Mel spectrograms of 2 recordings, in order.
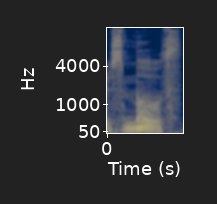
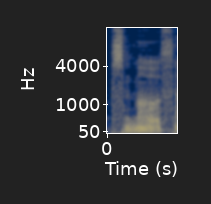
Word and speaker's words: smooth: 所以它有 th 这样的一个音，所以呢在咬舌头，所以发音就是 smooth， smooth。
